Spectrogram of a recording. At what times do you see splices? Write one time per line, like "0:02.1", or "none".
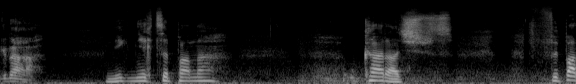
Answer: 0:01.0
